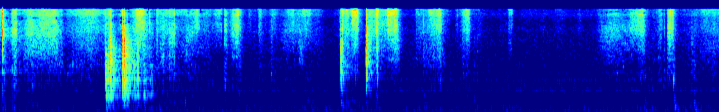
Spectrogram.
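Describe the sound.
A deck of oracle cards being shuffled and handled, heard as quick papery rustles and slaps in a few short bursts, with softer rubbing and shifting between them and no talking.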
